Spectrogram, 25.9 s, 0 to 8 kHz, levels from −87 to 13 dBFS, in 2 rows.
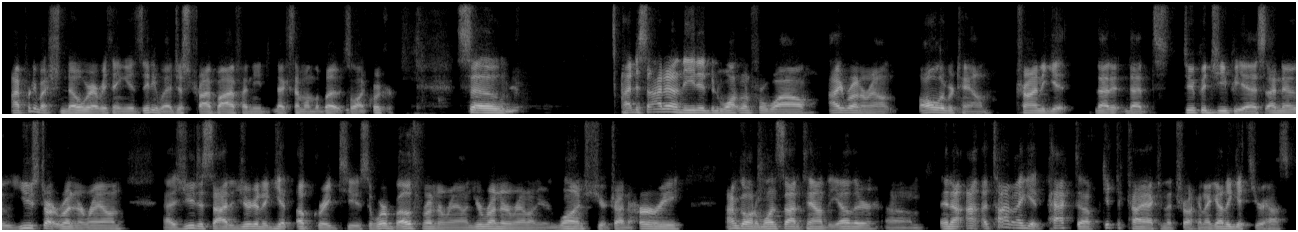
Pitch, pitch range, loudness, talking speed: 130 Hz, 120-150 Hz, -28 LUFS, 255 wpm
